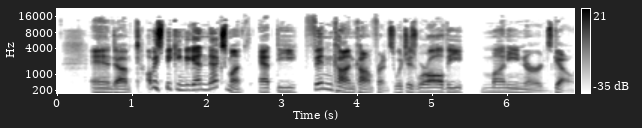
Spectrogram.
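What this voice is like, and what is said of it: Slightly hoarse, strained voice. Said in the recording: “my voice sounds maybe a little bit different, and I've got what you'd call a post-conference voice. It's a little hoarsey”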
